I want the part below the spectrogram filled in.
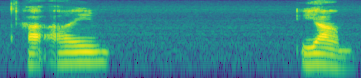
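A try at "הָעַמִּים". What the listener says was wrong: Perfect, right?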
